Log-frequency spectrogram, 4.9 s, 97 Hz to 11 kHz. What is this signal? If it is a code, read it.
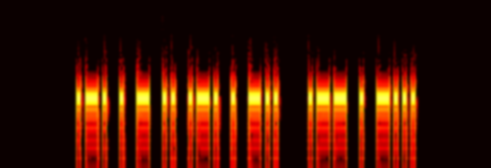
Morse code, heard as a keyed tone, about 28 wpm, 700 Hz. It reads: RETIRED WEB
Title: Practice QSO - Exchange 3 - More Info - 28wpm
